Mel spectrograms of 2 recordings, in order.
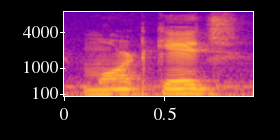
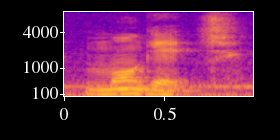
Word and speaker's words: mortgage: ऐसे लग रहा है ना पढ़ने में, लेकिन नहीं भाई ऐसे नहीं पढ़ना, इसको भी आपने मोगेज, टी साइलेंट करके टी को उड़ा दें, मोगेज, आर को भी ख़त्म कर दें, मोगेज पढ़ सकते हैं जी इसे आप।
